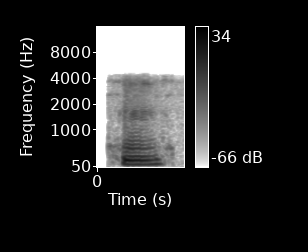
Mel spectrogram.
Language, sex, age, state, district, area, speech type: Manipuri, male, 18-30, Manipur, Chandel, rural, conversation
